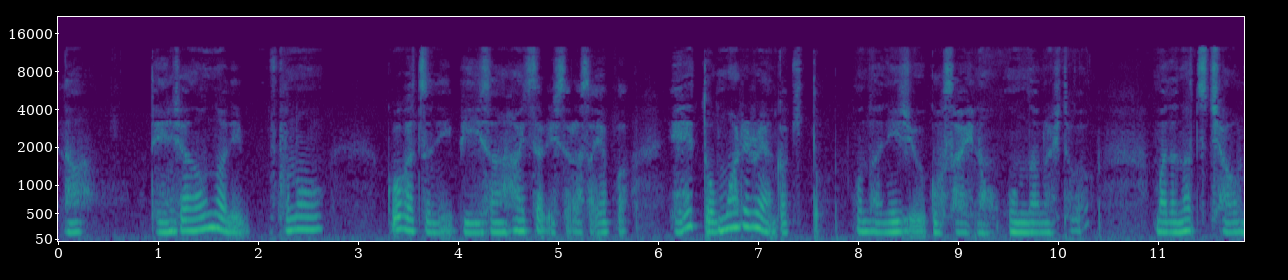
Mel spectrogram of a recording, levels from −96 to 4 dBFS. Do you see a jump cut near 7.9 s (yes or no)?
yes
